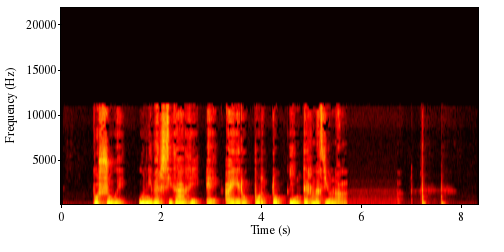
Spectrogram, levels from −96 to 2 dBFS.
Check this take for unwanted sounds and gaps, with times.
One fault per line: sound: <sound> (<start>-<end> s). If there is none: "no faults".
no faults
